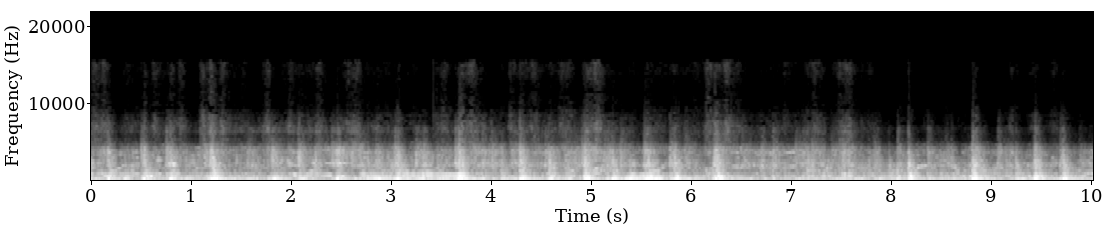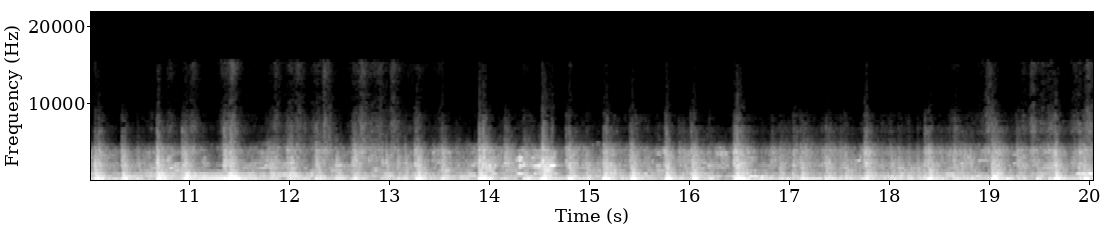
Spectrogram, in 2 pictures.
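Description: Festival music with fast, continuous drumming and short held tones now and then, over a crowd's voices.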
